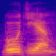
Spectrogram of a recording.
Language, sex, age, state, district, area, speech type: Tamil, male, 30-45, Tamil Nadu, Madurai, urban, read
